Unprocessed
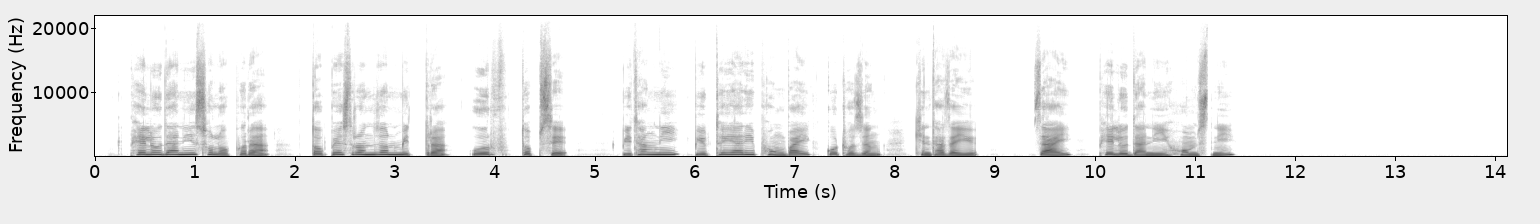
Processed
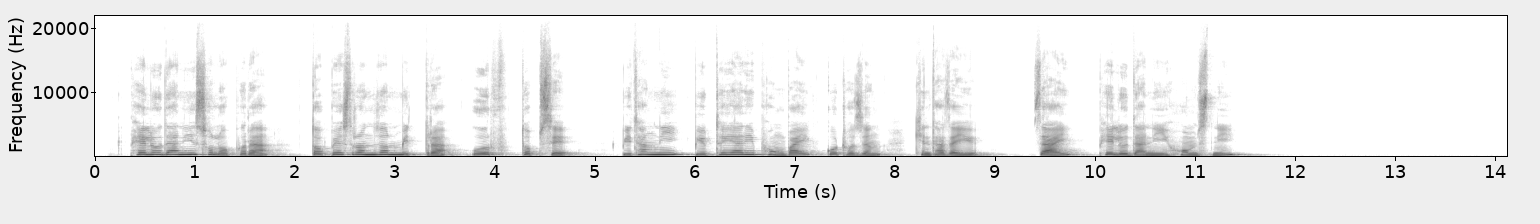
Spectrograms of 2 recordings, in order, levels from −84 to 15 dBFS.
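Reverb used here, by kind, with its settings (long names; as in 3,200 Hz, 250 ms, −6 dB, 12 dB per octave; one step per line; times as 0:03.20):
rectangular room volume 720 cubic metres, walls furnished, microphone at 0.35 metres
level −1.5 dB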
